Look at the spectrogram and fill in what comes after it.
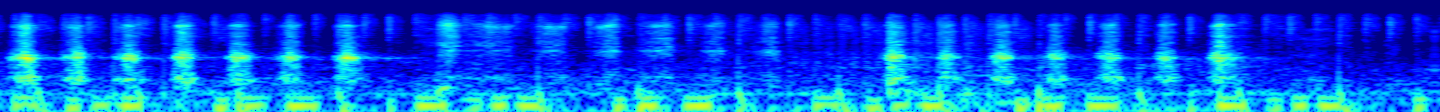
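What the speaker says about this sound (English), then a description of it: "Don't forget to breathe." Rhythmic, panting breaths during a boxing training workout, repeated in quick in-out cycles with faint scuffing and rubbing underneath, close and steady throughout.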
